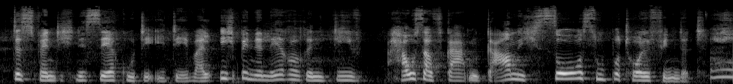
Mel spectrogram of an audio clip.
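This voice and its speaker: A woman at medium pitch with lively intonation, over noticeable background noise. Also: moderate pace. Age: 60s. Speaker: primary school teacher. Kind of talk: interview.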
